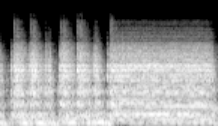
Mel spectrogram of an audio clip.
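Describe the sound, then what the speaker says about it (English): Electric guitar played through an amp with heavy distortion: a few choppy palm-muted chugs, then a sustained ringing distorted chord that holds loud and close before cutting off. "We're going to need some distortion"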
